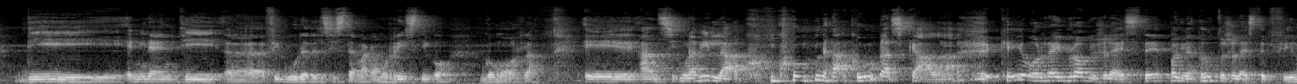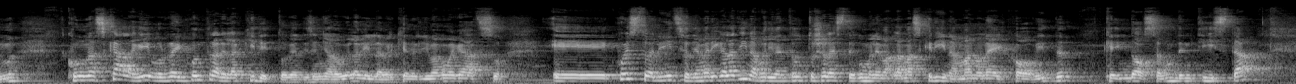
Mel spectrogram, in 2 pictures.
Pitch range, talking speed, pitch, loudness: 115-175 Hz, 165 wpm, 145 Hz, -16 LUFS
